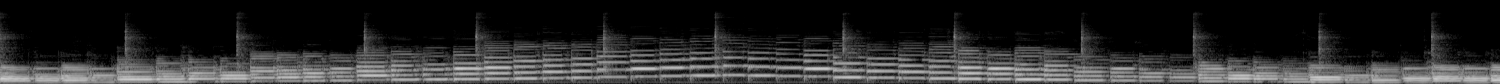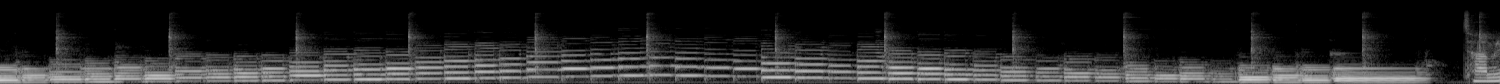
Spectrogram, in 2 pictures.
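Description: Yamaha Pacifica electric guitar playing a slow finger-coordination exercise, four notes to each beat in a 1-2-3-4 fingering pattern, climbing in pitch across the strings, coming back down, then repeating the climb and descent. A metronome ticks steadily under the notes. The playing stops abruptly just before the end.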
